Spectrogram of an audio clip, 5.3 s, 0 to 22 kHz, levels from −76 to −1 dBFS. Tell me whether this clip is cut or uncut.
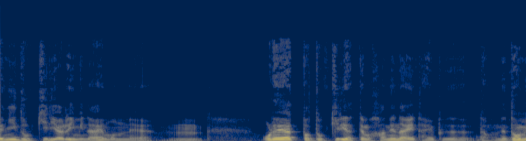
uncut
